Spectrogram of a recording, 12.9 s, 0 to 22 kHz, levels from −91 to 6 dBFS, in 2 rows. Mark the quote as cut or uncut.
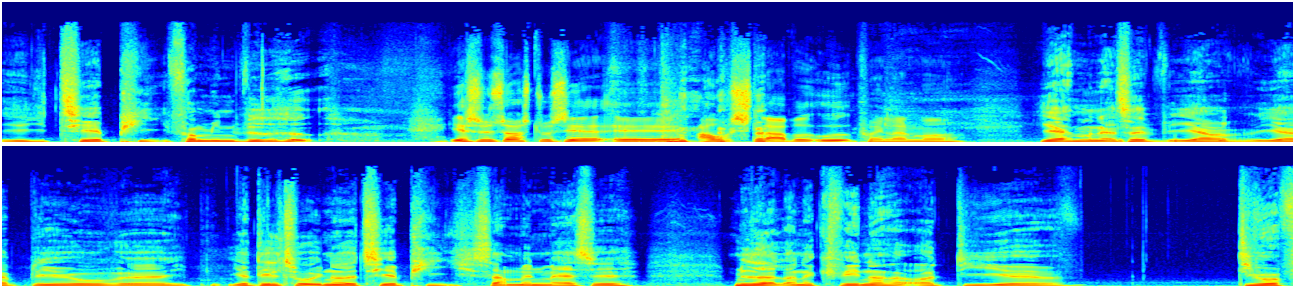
uncut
